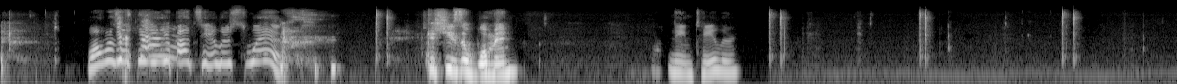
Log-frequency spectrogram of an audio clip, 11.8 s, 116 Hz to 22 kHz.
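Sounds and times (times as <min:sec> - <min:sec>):
low electrical hum: 0:00.0 - 0:11.7
speech: 0:00.9 - 0:03.3, 0:04.3 - 0:05.2, 0:06.7 - 0:07.4
computer mouse clicking: 0:03.7 - 0:04.0, 0:07.7 - 0:11.6.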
